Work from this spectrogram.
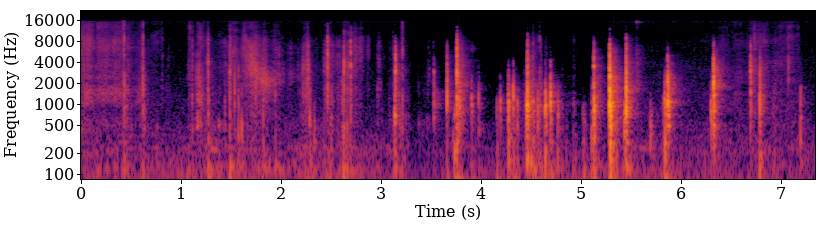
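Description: An open, water-damaged glossy paper fashion magazine is handled as fingertips rub across the spread and nails lift a page to turn it. Soft crinkling and brushing build into a quick series of sharp, crisp paper crackles and snaps with a bright edge and almost no low end. The sounds stop dead with no ring, and the whole sequence stays quiet.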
